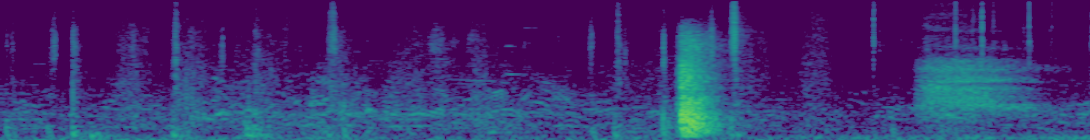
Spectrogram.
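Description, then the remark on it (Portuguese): A door slams shut once, a loud thud partway through, set against a quiet murmur, with a soft rushing hiss shortly afterward. “a porta.”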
